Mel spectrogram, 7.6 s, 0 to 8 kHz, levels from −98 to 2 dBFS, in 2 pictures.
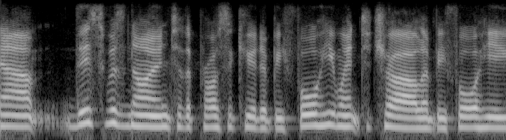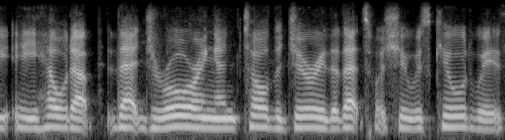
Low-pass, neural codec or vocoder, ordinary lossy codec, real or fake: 7.2 kHz; none; Opus, 32 kbps; real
